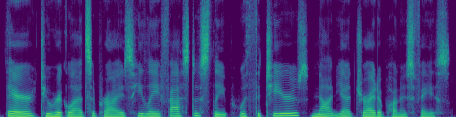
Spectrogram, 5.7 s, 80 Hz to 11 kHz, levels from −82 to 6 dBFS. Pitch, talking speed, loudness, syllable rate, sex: 190 Hz, 190 wpm, -18 LUFS, 4.2 syllables/s, female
